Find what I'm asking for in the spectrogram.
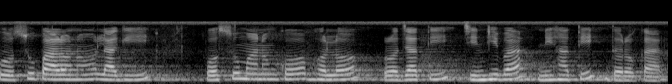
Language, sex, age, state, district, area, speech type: Odia, female, 30-45, Odisha, Boudh, rural, spontaneous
